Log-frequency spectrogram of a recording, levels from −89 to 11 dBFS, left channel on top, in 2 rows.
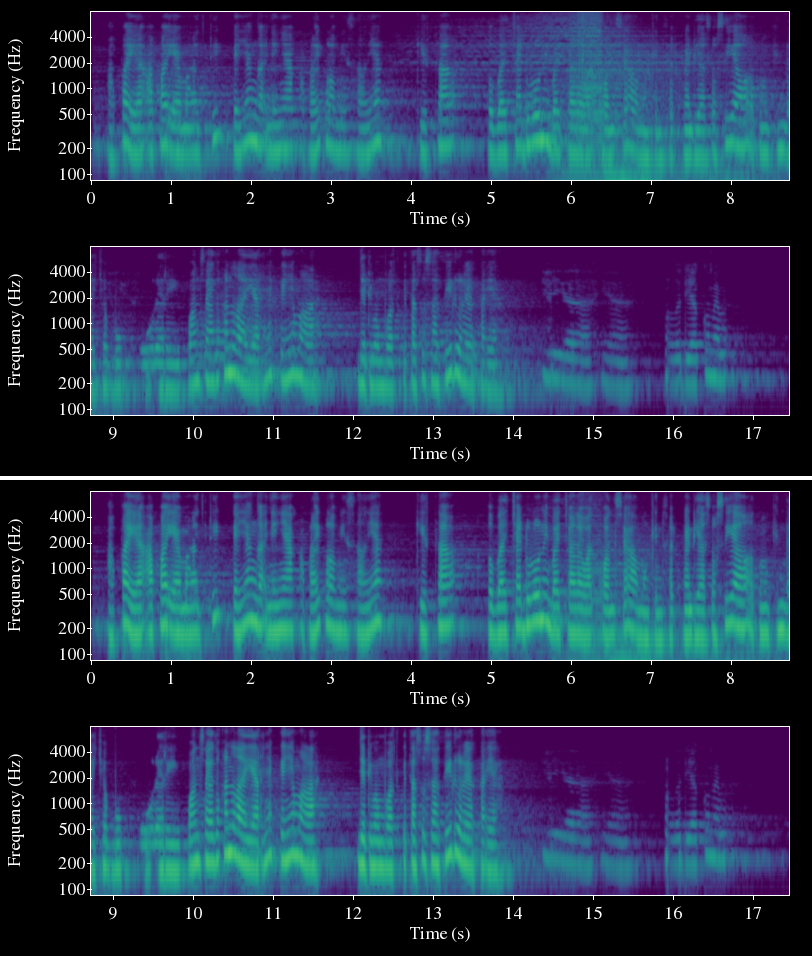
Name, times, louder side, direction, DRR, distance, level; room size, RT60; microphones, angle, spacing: voice 1, 0.2-3.6 4.1-4.5 5.0-11.6 12.1-13.9, right 5 dB, 85° right, 13 dB, 0.4 m, -29 dB
sound 1, 5.0-9.3, left 4 dB, 90° left, 0.5 m, -42 dB
voice 2, 8.9-9.3 14.3-15.5 15.9-16.7, left 2 dB, 25° left, 10 dB, 0.4 m, -45 dB
25.5 x 14.5 x 7.9 m, 2.7 s
head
